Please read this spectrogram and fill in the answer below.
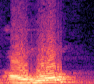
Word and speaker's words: hour: You can put that in bracket because we do not pronounce it. So this is hour.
